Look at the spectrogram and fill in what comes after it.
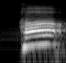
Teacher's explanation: some people tend to pronounce this pa as fa. It is not fa as in fruit of English. It is pa of phal.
